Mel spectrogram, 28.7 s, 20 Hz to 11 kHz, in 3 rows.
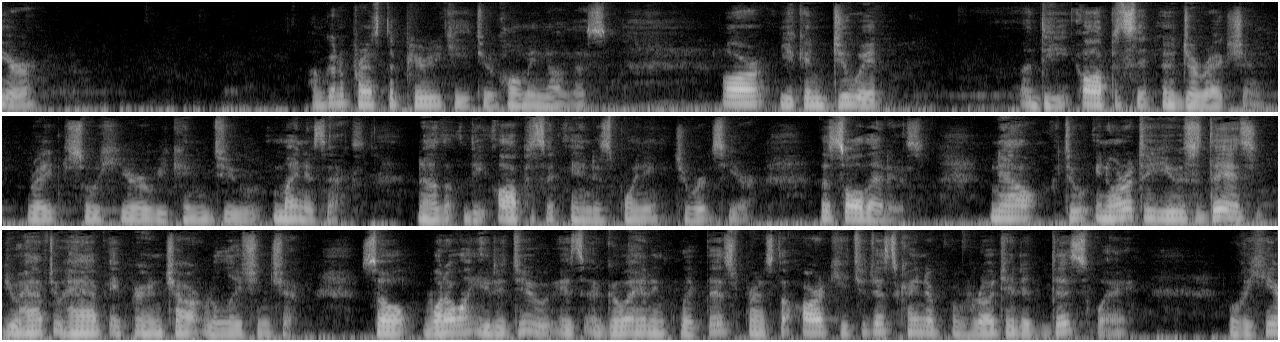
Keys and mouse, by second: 1.5 middle click, 3.2 KP_Decimal, 4.9 middle click, 6.0 middle click, 8.5 ctrl+n, 11.9 click, 17.0 ctrl+n, 21.7 middle click, 23.7 right click, 24.9 r, 26.2 click, 26.3 shift+click, 26.6 shift+middle click, 28.4 middle click.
